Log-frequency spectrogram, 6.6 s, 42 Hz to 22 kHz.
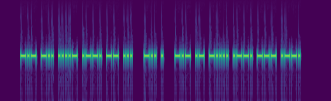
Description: Morse code, heard as a keyed tone, about 36 wpm, 700 Hz. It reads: KD4PMS DE KA6POP
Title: USA Callsign DE Callsign 35wpm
